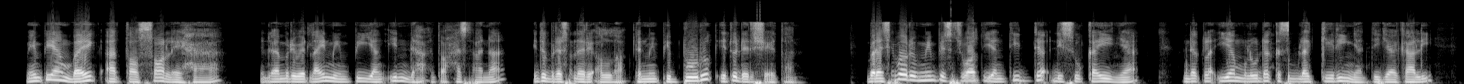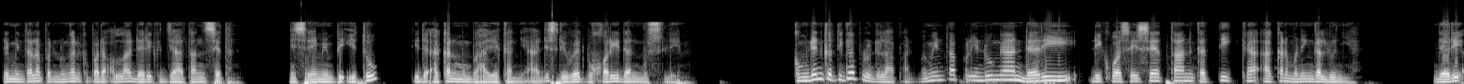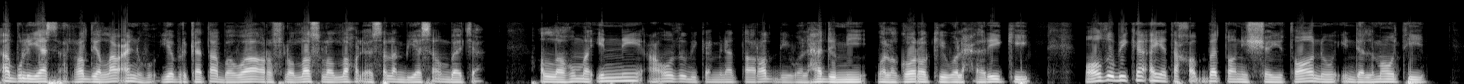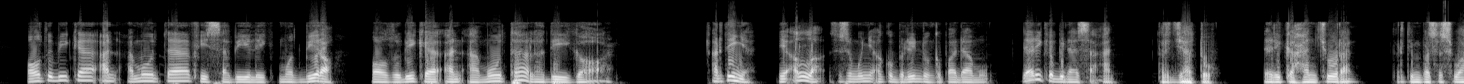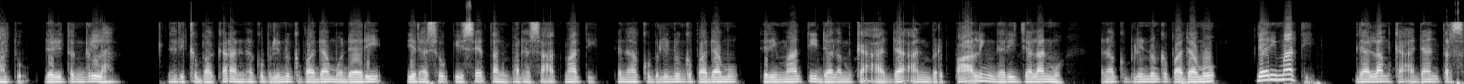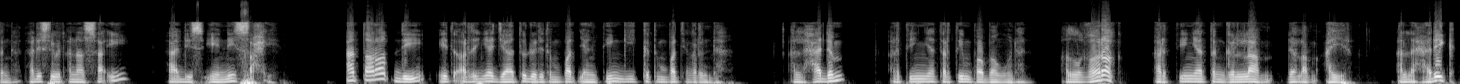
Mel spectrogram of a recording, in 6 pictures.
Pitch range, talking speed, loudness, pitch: 110-135 Hz, 130 wpm, -11 LUFS, 120 Hz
